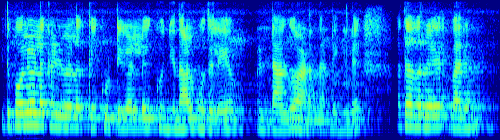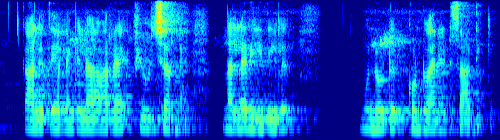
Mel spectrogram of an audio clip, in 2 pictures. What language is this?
Malayalam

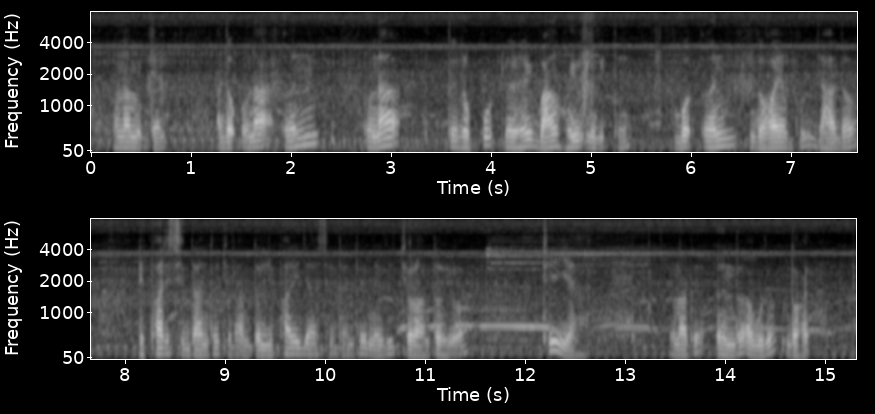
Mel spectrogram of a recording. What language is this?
Santali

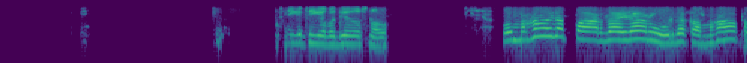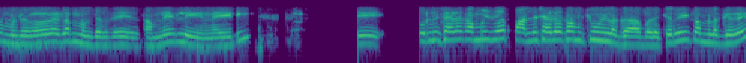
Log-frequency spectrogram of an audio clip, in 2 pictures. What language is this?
Dogri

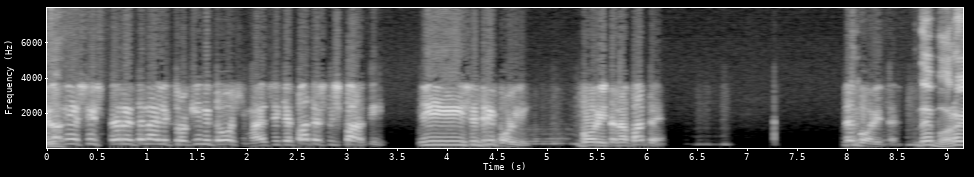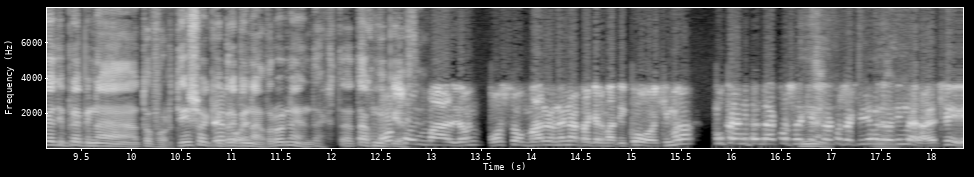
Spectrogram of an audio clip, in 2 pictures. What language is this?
Greek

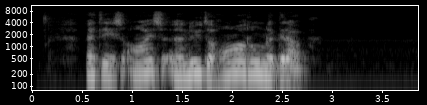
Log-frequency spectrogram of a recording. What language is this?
Western Frisian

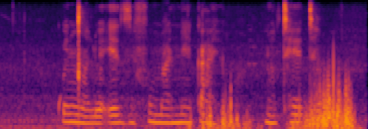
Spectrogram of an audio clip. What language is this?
Xhosa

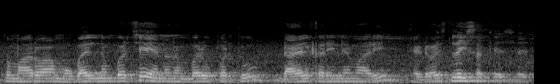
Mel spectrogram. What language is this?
Gujarati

